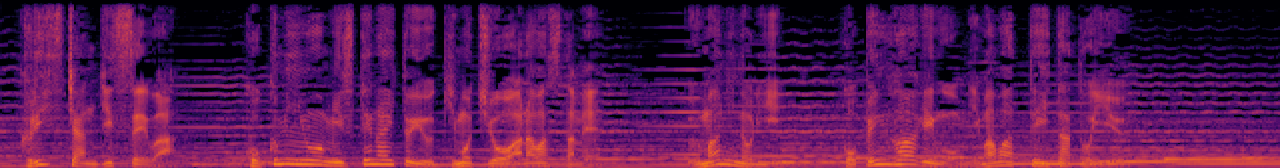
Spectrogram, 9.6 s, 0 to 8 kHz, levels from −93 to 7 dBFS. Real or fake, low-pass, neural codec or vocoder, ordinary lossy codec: real; none; none; none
